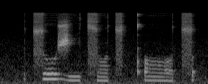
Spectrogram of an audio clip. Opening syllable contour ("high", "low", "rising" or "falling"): high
